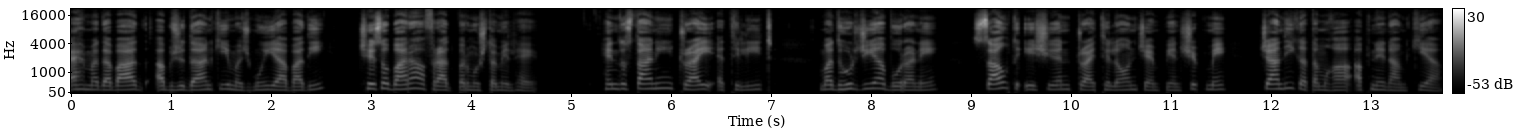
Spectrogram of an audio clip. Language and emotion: Urdu, neutral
